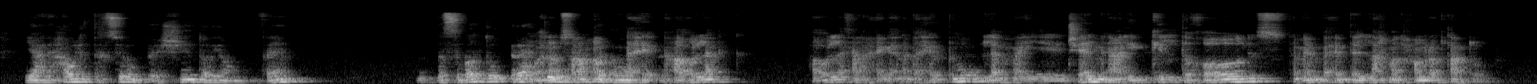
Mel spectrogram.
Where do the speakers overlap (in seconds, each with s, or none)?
5.2 s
